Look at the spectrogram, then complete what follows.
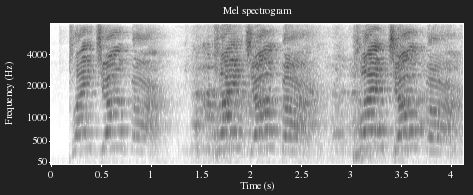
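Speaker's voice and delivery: put-on very high, shrill, drawn-out drunken crowd screaming. Recalling hearing a band play new songs, the speaker is retelling drunken screaming. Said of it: "we just start screaming, drunk".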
